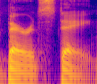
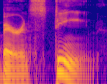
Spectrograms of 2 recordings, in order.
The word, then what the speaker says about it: Berenstain: always berenstain and yep the family itself is barren stain not berenstein or stein or whatever however you wanted to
